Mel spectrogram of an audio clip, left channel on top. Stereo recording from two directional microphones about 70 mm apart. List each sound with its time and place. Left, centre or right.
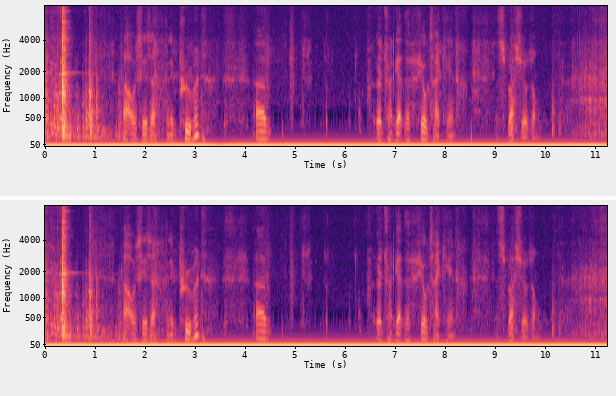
0.1 s mechanisms: centre
1.6 s speech: left
2.4 s speech: left
2.8 s speech: centre
3.3 s a sound: centre
6.4 s speech: centre; by 8.2 s left
8.5 s a sound: left
9.4 s speech: left
10.1 s a sound: centre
